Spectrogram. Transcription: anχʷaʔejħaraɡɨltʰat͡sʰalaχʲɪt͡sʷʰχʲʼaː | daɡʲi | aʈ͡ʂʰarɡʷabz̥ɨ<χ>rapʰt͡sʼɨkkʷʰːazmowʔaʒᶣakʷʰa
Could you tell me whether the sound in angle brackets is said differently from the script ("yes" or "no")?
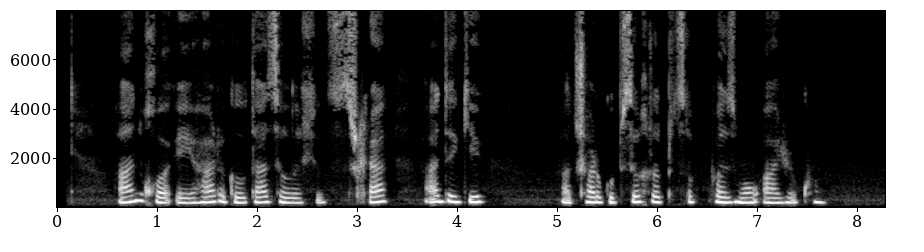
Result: no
